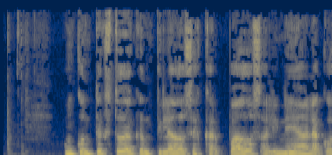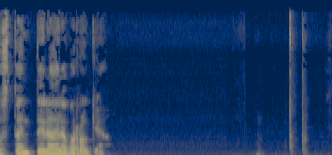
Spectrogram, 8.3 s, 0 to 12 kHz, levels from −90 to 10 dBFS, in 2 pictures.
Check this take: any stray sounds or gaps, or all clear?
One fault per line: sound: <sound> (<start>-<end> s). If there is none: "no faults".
no faults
